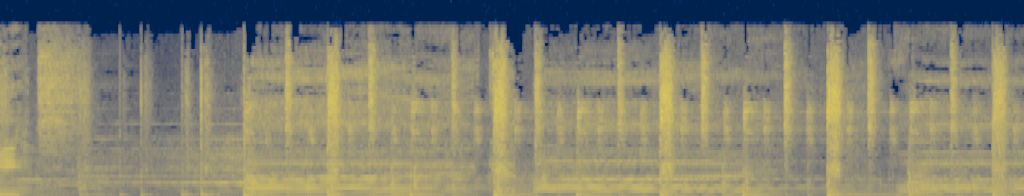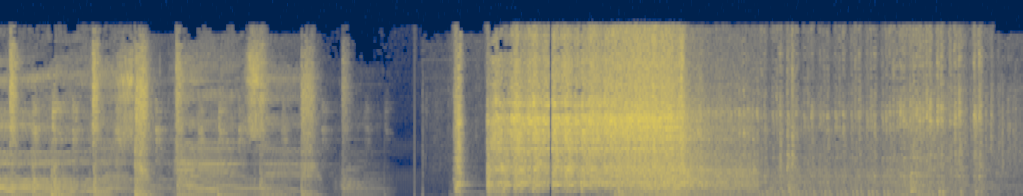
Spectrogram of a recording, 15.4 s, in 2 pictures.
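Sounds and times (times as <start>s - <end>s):
music: 0.0s - 10.7s
old car engine cranking and starting: 11.1s - 15.3s.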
